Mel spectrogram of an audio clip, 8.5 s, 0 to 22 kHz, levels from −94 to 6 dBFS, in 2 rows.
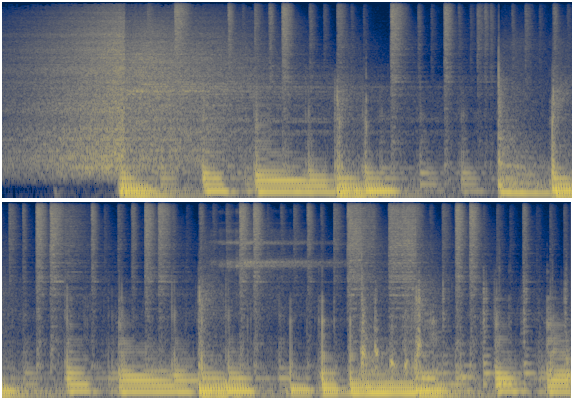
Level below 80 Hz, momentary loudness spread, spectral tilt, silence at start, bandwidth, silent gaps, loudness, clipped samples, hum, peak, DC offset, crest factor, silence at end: -24 dBFS; 9 LU; -5.5 dB/octave; 0 s; over 20 kHz; none; -16 LUFS; under 0.1%; none; 0 dBFS; under 0.1%; 16 dB; 0 s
